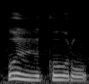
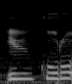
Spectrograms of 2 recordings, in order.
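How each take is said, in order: First: The word begins with a u vowel. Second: The word begins with an i vowel. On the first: The speaker calls it right. "tapi uzkuru" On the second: The speaker calls it wrong. "bukan izkuru"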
